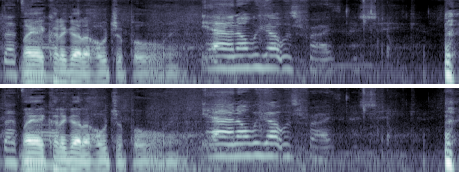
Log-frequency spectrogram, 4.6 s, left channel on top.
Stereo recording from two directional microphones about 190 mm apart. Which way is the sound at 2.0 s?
50° left (ahead or behind).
